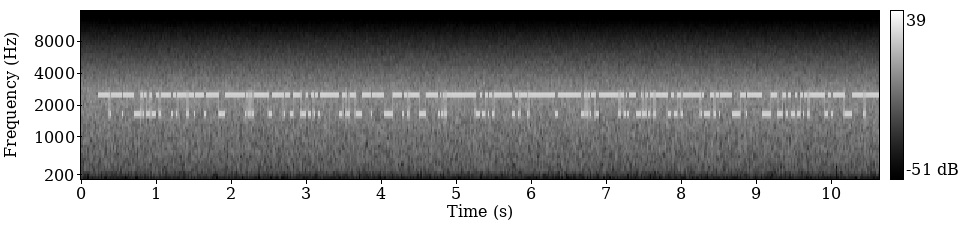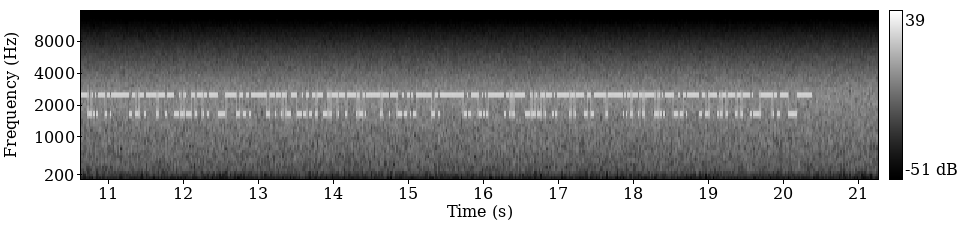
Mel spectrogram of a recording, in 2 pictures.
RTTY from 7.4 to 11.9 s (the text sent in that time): 8E5TN 05R8K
